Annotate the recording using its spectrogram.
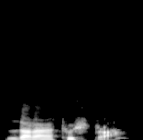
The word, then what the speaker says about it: Zarathustra: The name Zoroaster in present-day Persian is called Zartosht, and in the ancient Avesta language is pronounced Zarathustra.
